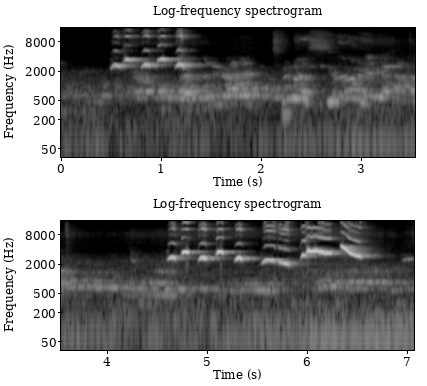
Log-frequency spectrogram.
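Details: Sekoci song for luring caged birds to sing: bursts of sharp whistled notes, a softer warbling middle section, then a rapid series of loud repeated whistles and slurred notes.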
